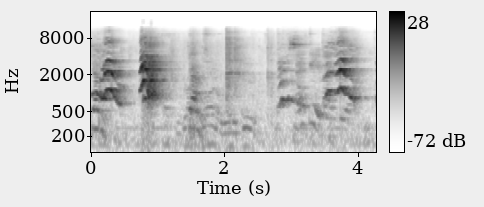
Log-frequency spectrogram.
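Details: Pet Miniature Schnauzer scrapping with a birthday balloon, giving loud, bright barks with some bending downward in pitch, separated by a quieter gap with rustling, while a person comments that he can't reach it.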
